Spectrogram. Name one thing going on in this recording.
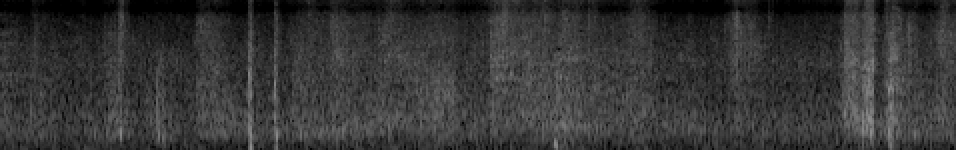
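Leaves and plants rustle as a man moves through them.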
